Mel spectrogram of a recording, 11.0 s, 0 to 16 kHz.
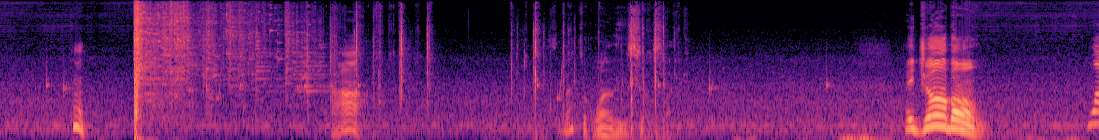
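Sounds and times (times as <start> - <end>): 
speech: 0.7 - 1.0, 3.3 - 3.8, 5.6 - 6.8, 9.0 - 9.9
glass shattering: 1.3 - 3.4
tinkling glass shards settling: 1.4 - 3.4.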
